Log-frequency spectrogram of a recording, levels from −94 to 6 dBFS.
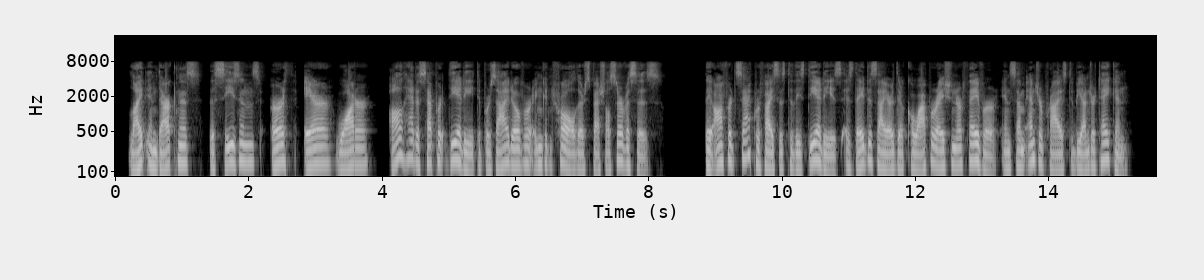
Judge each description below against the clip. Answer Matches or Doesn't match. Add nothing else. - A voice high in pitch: Doesn't match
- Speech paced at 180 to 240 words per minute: Doesn't match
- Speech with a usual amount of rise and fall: Matches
